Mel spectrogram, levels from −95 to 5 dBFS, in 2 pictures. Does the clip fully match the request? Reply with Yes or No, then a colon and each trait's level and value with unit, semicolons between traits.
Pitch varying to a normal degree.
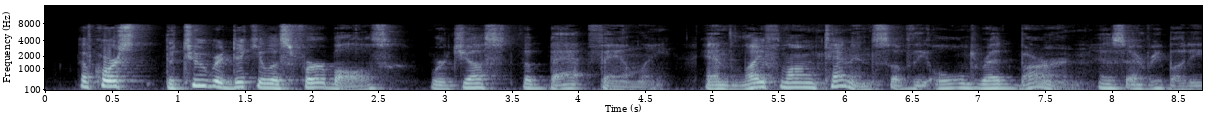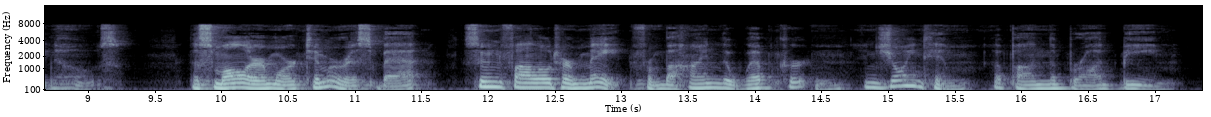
Yes: average, 4.3 semitones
